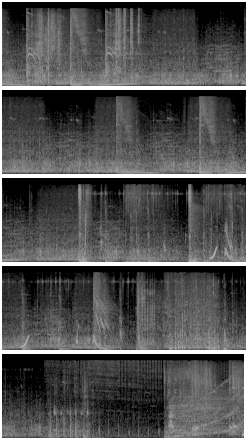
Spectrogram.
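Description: Playful, tinkling game music plays.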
